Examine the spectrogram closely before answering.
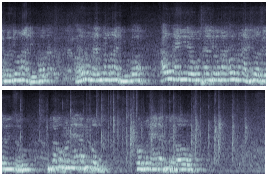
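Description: Women sing together loudly nearby.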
